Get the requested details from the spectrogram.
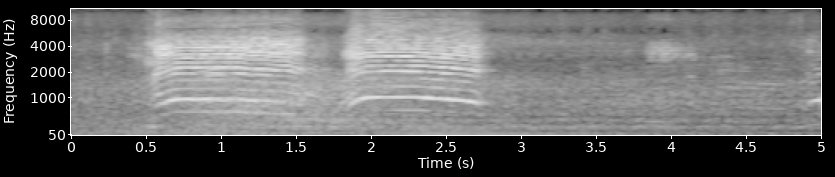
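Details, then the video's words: Two loud, drawn-out sheep bleats in quick succession, each about a second long with a wavering, nasal tone, then a faint distant bleat against low background noise. "Sounds of sheep’s, lamp sound"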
